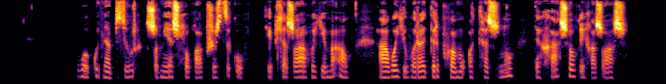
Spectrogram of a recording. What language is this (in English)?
Kabardian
